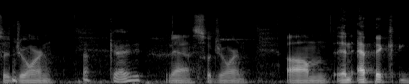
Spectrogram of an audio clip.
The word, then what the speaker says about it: Sojourn: kind of like so Joyner Weaver it's just pronounced adjourn okay yeah sojourn in Epic Games so if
